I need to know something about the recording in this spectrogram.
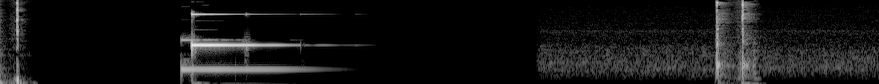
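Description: Two keyboard keystrokes, each a quick double click, one at the start and one near the end, with a short, bright ringing ding about a second in.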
